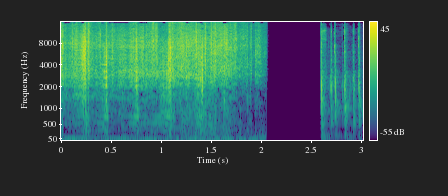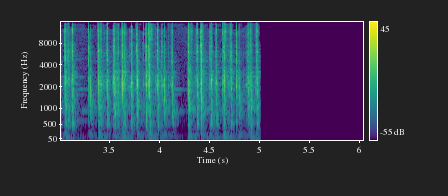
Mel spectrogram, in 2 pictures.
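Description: Keyboard-typing sound effect: a rapid run of key clicks for about two seconds, a short break, then quieter, sparser clicks for about two seconds more.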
